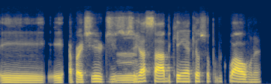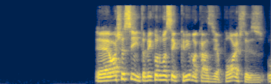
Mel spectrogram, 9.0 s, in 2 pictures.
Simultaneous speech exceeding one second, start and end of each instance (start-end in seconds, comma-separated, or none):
none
